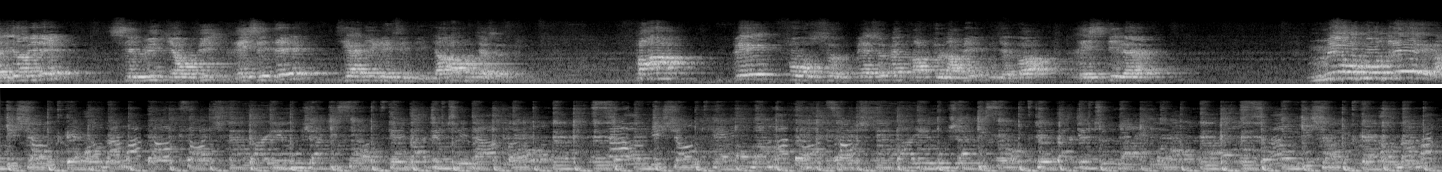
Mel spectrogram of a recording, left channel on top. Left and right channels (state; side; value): different; both; correlation -0.01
